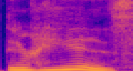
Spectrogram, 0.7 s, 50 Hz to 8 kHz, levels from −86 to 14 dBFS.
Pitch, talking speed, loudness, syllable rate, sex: 230 Hz, 270 wpm, -12 LUFS, 7.0 syllables/s, female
